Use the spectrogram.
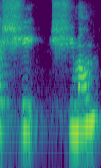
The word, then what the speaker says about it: Shimon: Rabbi Shimon is how you say it.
